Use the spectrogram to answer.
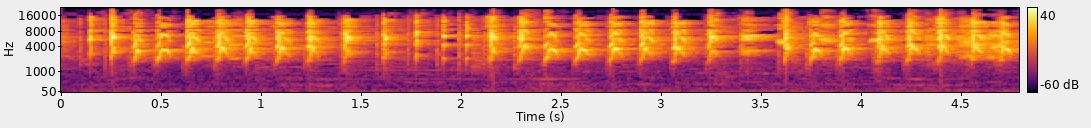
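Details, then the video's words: Lovebird producing a long ngekek trill intended to bring on breeding condition; harsh, rapid, high-pitched chattering pulses that run on evenly, with one brief pause midway. "Suara Masteran Burung LOVEBIRD Konslet Ngekek PANJANG Merangsang Birahi"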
